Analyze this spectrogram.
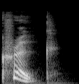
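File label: "croak", British English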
